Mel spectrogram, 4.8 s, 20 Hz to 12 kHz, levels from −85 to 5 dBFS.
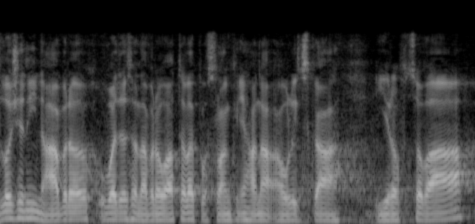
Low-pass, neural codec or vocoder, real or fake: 7.2 kHz; codec, 16 kHz, 4 kbps, X-Codec, WavLM features, trained on Multilingual LibriSpeech; fake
